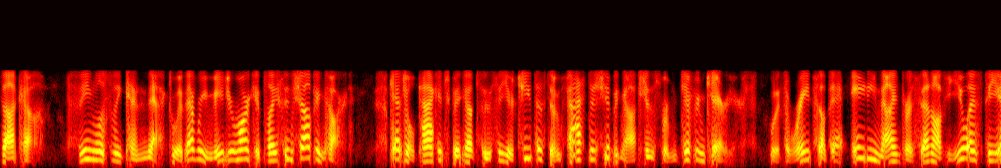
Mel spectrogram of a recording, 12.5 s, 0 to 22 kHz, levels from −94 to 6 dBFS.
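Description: Speech runs through a Codec 2 vocoder for the whole clip. The voice sounds robotic and buzzy. The decoder does not keep the original waveform. It rebuilds the voice from sine waves, using only pitch, voicing, energy and a coarse spectral envelope. The damage is heavy, which fits the 1.6 kbit/s mode. The band is narrow, from 250 Hz to 3.7 kHz. Nothing is heard above 3.8 kHz.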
